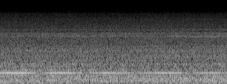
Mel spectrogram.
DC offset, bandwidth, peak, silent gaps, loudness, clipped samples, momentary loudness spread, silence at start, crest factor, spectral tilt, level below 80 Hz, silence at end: under 0.1%; 14 kHz; -8 dBFS; none; -22 LUFS; under 0.1%; 2 LU; 0 s; 12 dB; -5.5 dB/octave; -36 dBFS; 0 s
